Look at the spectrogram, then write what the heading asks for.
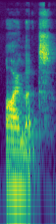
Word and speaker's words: islet: The letter S is normally not going to be pronounced when it comes just before the letter L. So for example, in the words island, isle, islet, and isle.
